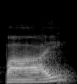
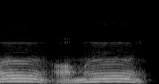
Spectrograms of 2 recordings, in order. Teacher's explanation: é quando o som passa pela boca e pelo nariz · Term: fonema nasal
